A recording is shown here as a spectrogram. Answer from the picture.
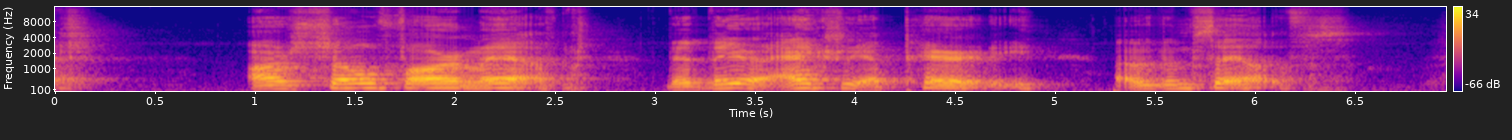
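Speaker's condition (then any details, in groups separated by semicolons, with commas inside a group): Cerebral palsy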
